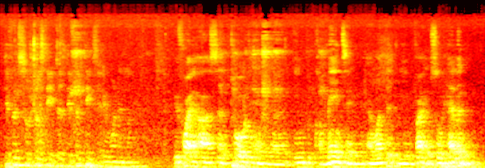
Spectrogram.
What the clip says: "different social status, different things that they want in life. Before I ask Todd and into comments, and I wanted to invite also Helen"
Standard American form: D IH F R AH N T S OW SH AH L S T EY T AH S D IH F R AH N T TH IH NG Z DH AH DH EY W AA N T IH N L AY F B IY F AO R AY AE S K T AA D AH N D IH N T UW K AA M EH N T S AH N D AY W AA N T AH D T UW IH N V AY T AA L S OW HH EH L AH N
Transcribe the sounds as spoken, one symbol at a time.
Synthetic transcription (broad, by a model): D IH F R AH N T S OW SH AH L S T EY T AH S D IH F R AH N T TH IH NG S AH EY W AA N IH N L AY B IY F AO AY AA S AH T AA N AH N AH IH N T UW K AA M EH N T S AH N AY W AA N T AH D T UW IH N F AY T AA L S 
